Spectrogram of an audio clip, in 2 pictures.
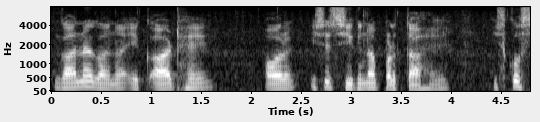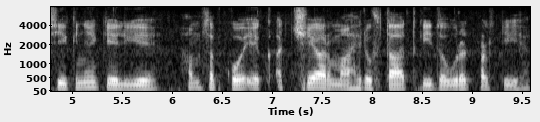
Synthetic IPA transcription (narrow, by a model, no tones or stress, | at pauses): ɡaːnaɡaːnaeːkaːʈʰɦɛ | ɔːɾɪsesiːkʰnapɐɽ̤t̪aɦɛː | ɪskosiːkʰnekelie | hɐmsɐbkoeːkɐtːʃʰeɔːɾmaːɦɪɾʊst̪aːd̪kizɐɾuːɾət̪̚pɐɽ̤t̪iɦɛː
